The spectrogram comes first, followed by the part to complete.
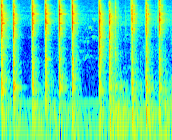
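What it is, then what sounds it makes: Solidified aluminium casting. Tongs tap a freshly poured aluminium alloy casting for a gang tooling block for a small CNC lathe, about twelve sharp, bright metallic ticks with very short ring. The casting sounds better now, showing it has solidified enough to remove and quench in water.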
